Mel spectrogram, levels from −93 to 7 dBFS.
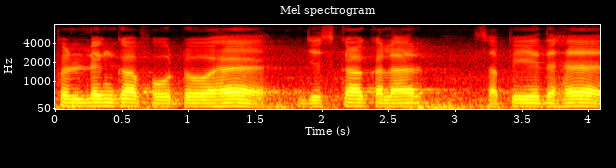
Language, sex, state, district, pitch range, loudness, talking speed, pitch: Hindi, male, Uttar Pradesh, Lalitpur, 115-125 Hz, -15 LUFS, 115 wpm, 115 Hz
